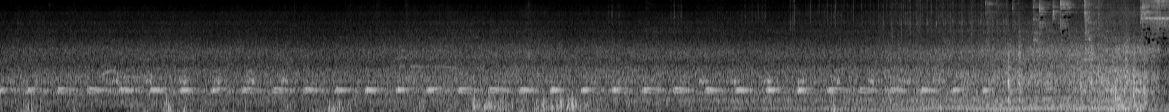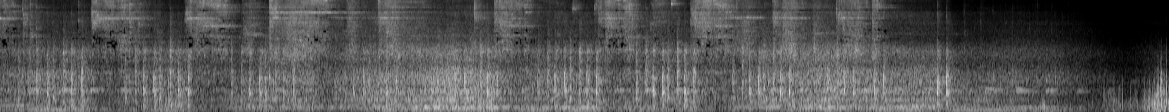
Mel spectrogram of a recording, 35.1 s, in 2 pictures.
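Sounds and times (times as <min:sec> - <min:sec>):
train rumble: 0:00.0 - 0:35.0
wheels clattering over rail joints: 0:07.4 - 0:33.4.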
